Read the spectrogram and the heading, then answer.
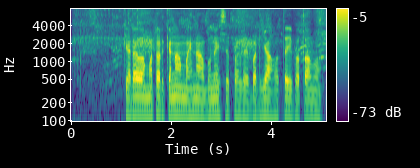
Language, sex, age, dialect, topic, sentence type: Maithili, male, 36-40, Bajjika, agriculture, question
